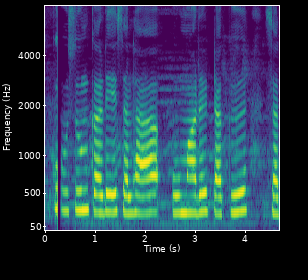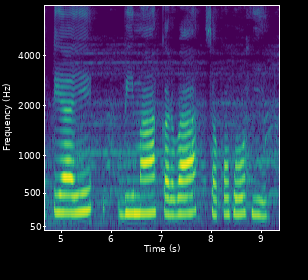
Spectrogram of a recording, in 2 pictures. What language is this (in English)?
Magahi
